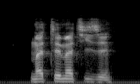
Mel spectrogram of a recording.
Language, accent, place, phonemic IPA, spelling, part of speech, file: French, France, Lyon, /ma.te.ma.ti.ze/, mathématiser, verb, LL-Q150 (fra)-mathématiser.wav
- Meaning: mathematize (describe in terms of a mathematical equation)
